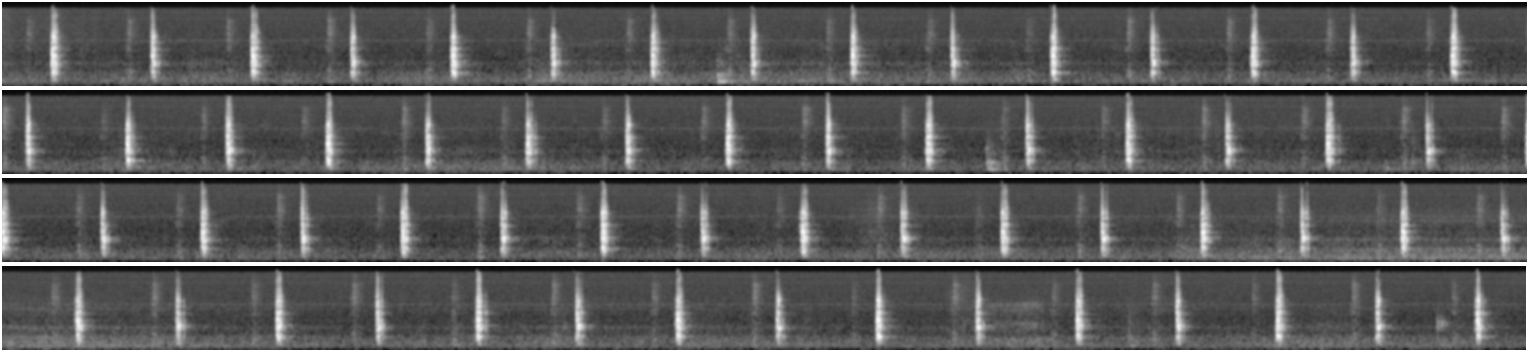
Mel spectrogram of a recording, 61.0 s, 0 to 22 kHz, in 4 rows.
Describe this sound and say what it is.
This is my wall clock ticking in the TV room. The mic has been placed 1 cm apart from the clock. It's raining outside the house.
Recording machine Zoom F4
Microphone 1 Line-audio OM1
software Wavelab
plug-in Steinberg StudioEQ
audio, clock, F4, field-recording, line, line-audio, OM1, tac, tic, tick, ticking, ticks, tick-tock, tic-tac, time, tock, wall, wall-clock, wallclock, Wavelab, Zoom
